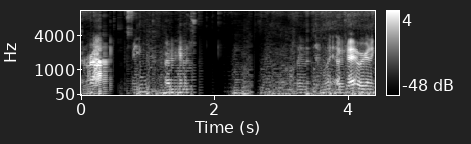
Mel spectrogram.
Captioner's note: voice garbles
